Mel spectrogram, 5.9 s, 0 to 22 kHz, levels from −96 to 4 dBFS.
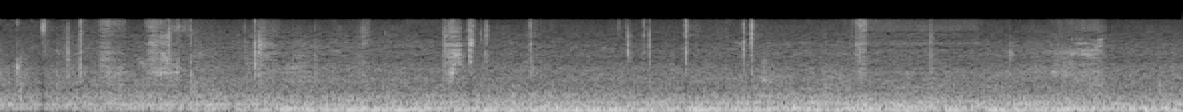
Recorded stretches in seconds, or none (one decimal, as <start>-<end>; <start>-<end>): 0.0-4.3; 4.9-5.9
